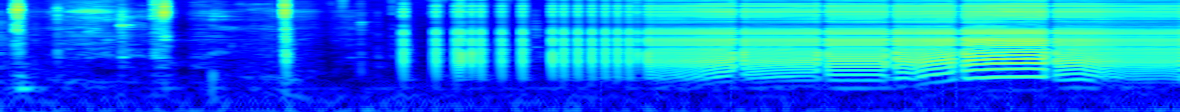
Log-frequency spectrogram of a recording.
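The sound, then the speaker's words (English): A littleBits electronic oscillator, snapped to a blue power bit and a speaker, starts as a stream of sharp clicks that speed up and merge into a loud, buzzy tone, its pitch wavering and sweeping up and down as the oscillator is tuned. “So what I have is a power bit, which is blue, um, and I'm going to snap it into an oscillator, which is uh, generating the sound wave, and a speaker. And now I'm tuning the oscillator.”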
